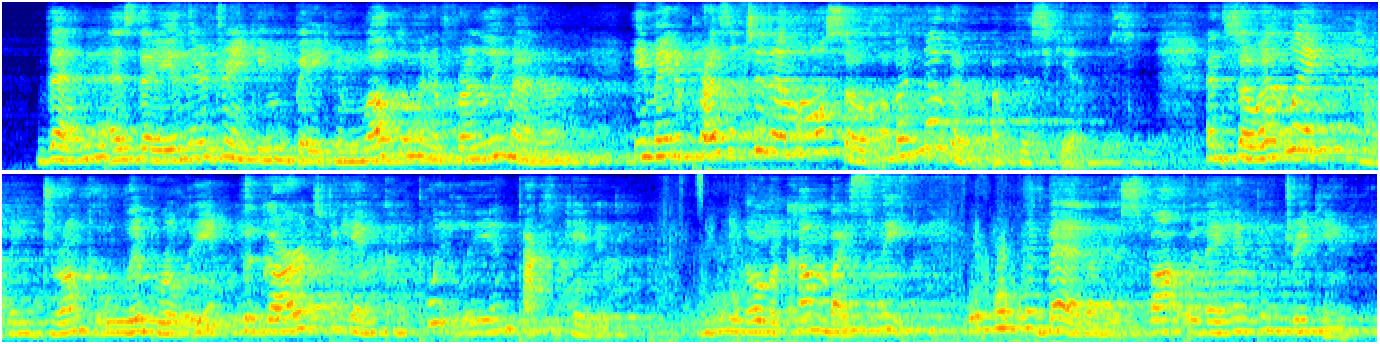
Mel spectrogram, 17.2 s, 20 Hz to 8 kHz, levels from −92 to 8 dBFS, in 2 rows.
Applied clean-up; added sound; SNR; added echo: neural separator model SepFormer DNS4.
